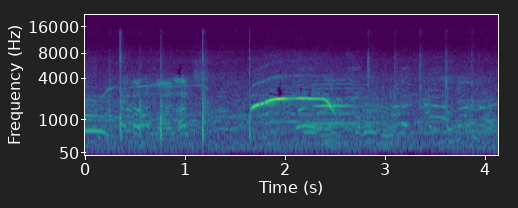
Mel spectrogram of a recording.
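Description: Several people talking indistinctly at once, with scattered clicks and knocks. A loud high-pitched call, held for about a second, comes about halfway through.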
